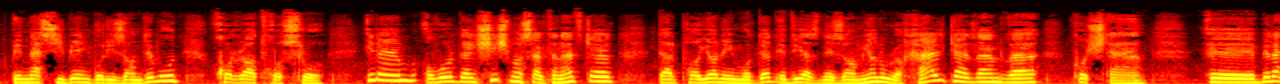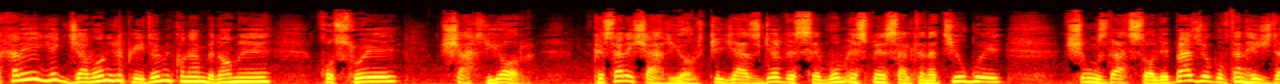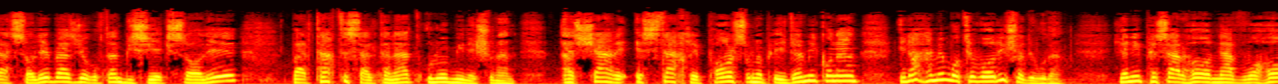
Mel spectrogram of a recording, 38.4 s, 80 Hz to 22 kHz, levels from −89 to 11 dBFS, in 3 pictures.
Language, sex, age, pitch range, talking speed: Persian, male, 60-79, 150-210 Hz, 125 wpm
